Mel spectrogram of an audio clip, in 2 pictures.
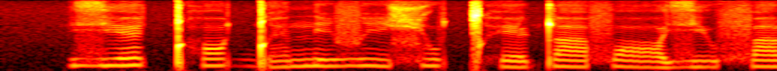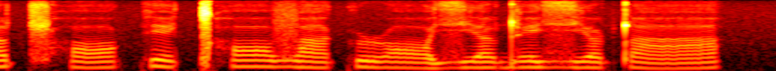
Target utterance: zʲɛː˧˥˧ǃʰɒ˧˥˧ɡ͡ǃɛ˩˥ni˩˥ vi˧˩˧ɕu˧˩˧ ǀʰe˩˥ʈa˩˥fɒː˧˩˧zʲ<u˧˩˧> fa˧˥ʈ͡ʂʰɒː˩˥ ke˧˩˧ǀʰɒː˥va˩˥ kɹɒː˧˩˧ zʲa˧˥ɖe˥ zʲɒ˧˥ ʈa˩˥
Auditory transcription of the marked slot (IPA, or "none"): u˧˩˧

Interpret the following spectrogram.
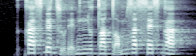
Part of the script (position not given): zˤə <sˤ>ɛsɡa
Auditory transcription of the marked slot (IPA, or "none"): s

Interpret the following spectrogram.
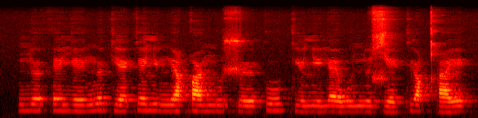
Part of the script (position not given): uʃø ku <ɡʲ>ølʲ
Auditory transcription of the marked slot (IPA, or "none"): kʲ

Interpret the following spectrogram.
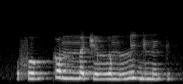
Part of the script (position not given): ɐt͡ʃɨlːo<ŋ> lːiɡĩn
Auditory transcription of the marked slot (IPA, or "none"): m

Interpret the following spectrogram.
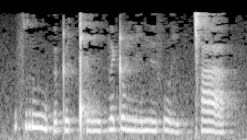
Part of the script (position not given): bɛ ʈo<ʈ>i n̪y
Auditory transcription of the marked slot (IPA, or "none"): n̪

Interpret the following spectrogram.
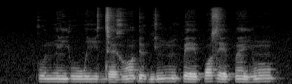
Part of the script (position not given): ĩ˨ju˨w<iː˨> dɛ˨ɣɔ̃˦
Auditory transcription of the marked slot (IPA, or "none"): iː˨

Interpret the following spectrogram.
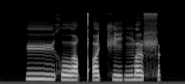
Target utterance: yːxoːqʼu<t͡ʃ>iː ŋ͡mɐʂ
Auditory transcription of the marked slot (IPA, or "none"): t͡ʃ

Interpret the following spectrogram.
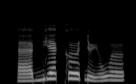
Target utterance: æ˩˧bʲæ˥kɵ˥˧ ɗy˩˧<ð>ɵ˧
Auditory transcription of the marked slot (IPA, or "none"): w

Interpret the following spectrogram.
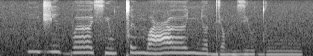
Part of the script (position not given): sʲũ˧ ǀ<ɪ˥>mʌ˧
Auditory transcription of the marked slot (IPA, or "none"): ɪ˥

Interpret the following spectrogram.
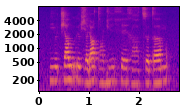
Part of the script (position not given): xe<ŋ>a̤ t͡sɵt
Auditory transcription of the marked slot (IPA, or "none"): x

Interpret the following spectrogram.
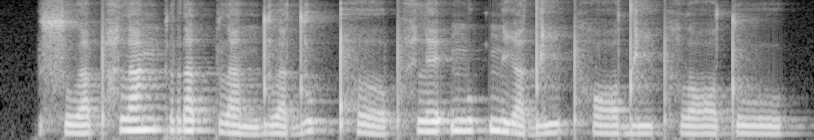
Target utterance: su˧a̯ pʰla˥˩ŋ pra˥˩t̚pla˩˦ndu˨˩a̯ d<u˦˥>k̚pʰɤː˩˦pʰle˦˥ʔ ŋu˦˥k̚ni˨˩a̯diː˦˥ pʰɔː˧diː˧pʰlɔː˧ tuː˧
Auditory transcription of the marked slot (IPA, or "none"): u˥˩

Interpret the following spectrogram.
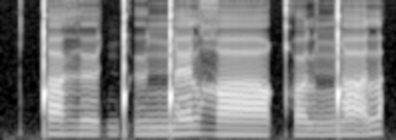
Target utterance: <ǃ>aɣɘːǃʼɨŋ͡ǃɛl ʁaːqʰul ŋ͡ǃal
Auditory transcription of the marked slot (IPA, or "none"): ǃ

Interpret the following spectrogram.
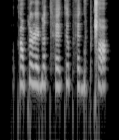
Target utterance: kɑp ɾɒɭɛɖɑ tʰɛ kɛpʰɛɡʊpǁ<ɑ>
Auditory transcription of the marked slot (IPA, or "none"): ɑ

